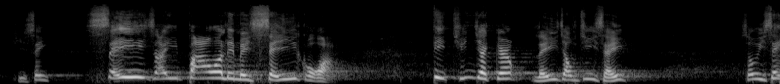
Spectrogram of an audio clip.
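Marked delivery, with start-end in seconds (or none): 0.9-6.3 shrill, loud, scolding shout in Cantonese. Retelling a mother coming out of the house after a jump, imitating her shout. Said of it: "Let's see whether I can imitate her".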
